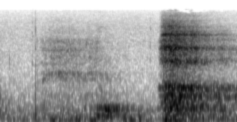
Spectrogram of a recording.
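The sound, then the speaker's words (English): A preacher takes one quick, sharp breath during a sermon. The inhale follows a stretch of faint background hum. “I'm taking a breath. Okay, I know I talk too fast.”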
